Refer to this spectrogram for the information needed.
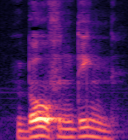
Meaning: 1. moreover, furthermore 2. besides, in addition
- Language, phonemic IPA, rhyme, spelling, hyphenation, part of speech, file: Dutch, /ˌboː.və(n)ˈdin/, -in, bovendien, bo‧ven‧dien, adverb, Nl-bovendien.ogg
